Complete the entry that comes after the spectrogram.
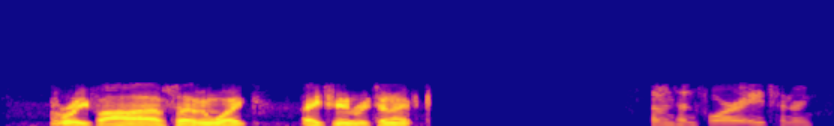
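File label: Dispatch 1, P25; wake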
